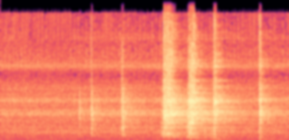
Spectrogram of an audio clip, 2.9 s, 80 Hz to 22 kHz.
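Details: 2005 Saab 9-3 Turbo idling after fixing a slight misfire by replacing spark plugs and refitting coils, camera set on top of the engine; steady, even idle hum under handling clicks, no stumble or miss.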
